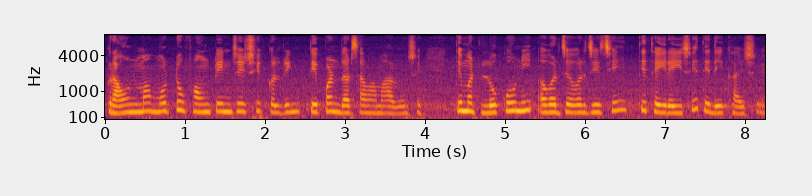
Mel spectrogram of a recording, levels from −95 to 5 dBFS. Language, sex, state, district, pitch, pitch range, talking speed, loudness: Gujarati, female, Gujarat, Gandhinagar, 230 Hz, 215-255 Hz, 180 wpm, -18 LUFS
